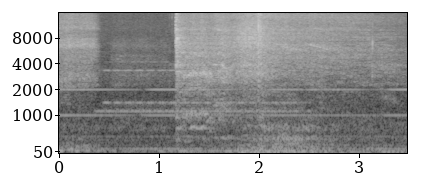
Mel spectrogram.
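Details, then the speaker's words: 2003 Dodge 4.7L (called both Durango and Dakota) with a brand-new engine and a crank-no-start complaint, finally starting: the engine catches but runs with an uneven, lumpy, stumbling beat. Dead cylinder misfire. "it started and it's got a dead mess but it started"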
